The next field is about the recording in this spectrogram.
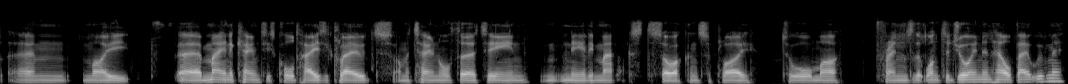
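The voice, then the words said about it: Birmingham-area English accent. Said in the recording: “where's your accent from? ... I'm from the United Kingdom, a small town called Birmingham ... if you've seen the show Peaky Blinders, that's where my accent is most popular from. But I'm from a small town called Wolverhampton.”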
